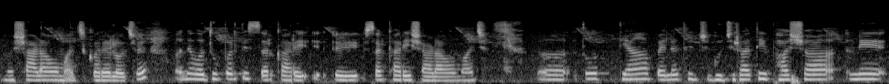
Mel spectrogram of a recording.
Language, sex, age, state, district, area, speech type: Gujarati, female, 18-30, Gujarat, Rajkot, urban, spontaneous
